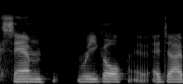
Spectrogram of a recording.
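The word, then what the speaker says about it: Riegel: Role, and there's like people track like Sam Regal. Did I pronounce Sam's name right? Like what he Regal.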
